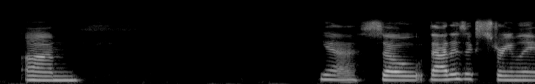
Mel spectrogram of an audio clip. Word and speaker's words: Kotsur: Troy Kotsur. Kotsur.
